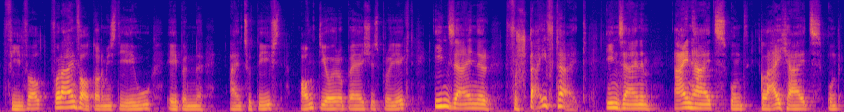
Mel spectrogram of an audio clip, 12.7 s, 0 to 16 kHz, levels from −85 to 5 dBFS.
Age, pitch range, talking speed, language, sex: 50-69, 110-140 Hz, 100 wpm, German, male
